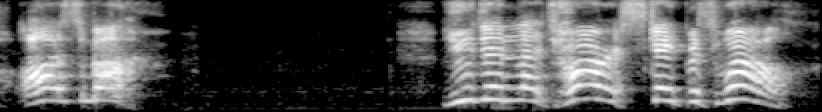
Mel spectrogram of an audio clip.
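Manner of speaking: big, loud, booming bellow. Retelling what a tall man says after standing up, booming voice. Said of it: "Like a booming voice".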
